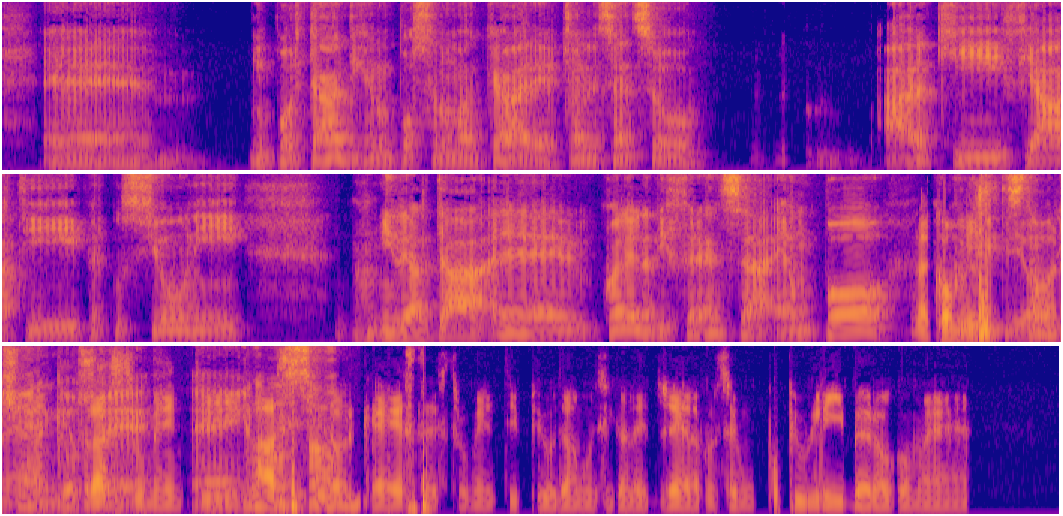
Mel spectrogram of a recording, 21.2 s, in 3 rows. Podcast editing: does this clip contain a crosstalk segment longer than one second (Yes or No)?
Yes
